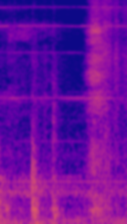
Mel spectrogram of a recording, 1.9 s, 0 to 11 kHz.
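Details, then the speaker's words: Bullit Hero 125 motorcycle, ignition switched on with OBD reader connected: couple of soft clicks then brief faint whir, normal fuel pump priming; no fault codes stored. "On entend un petit bruit. Voilà, on entend ça, c'est la pompe qui se met en route."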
